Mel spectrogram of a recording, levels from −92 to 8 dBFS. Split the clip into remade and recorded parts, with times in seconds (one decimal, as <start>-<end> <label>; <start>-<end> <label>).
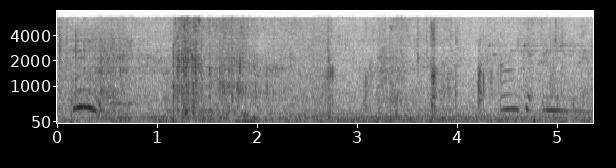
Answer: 0.0-2.6 remade; 2.6-3.2 recorded; 3.2-4.0 remade; 4.0-4.6 recorded; 4.6-5.4 remade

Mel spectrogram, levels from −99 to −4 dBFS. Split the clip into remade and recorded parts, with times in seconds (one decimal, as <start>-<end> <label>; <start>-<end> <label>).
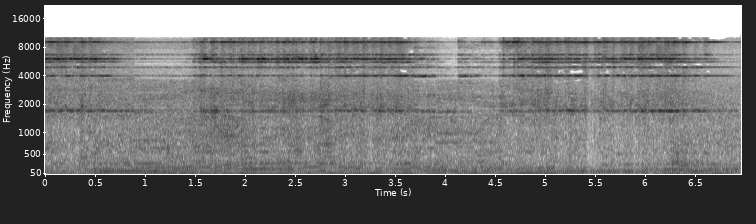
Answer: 0.0-0.9 recorded; 0.9-2.9 remade; 2.9-3.7 recorded; 3.7-4.9 remade; 4.9-7.0 recorded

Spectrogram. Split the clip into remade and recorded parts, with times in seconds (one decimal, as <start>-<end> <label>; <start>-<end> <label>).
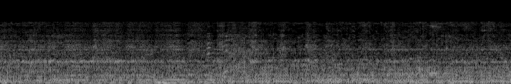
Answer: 0.0-0.6 remade; 0.6-2.1 recorded; 2.1-5.1 remade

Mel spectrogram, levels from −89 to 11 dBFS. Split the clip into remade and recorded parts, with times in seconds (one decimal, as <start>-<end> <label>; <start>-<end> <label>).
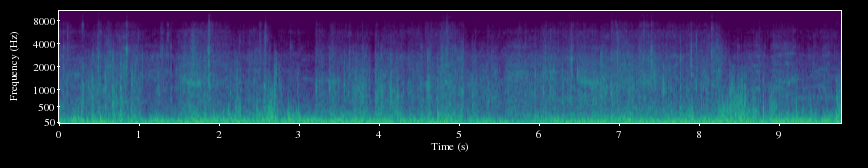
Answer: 0.0-4.7 recorded; 4.7-5.3 remade; 5.3-9.8 recorded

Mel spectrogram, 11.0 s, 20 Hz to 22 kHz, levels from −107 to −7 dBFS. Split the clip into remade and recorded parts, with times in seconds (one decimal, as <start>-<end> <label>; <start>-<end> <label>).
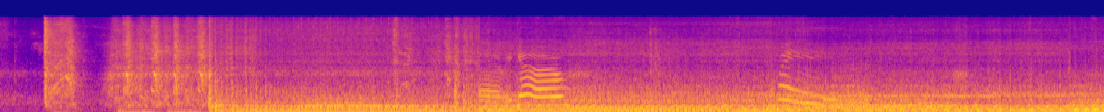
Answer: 0.0-7.6 recorded; 7.6-10.5 remade; 10.5-11.0 recorded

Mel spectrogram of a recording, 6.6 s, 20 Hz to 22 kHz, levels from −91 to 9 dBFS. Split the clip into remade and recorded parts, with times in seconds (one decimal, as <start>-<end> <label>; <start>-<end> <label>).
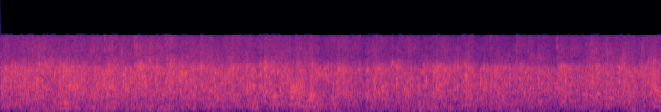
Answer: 0.0-1.4 recorded; 1.4-4.7 remade; 4.7-6.6 recorded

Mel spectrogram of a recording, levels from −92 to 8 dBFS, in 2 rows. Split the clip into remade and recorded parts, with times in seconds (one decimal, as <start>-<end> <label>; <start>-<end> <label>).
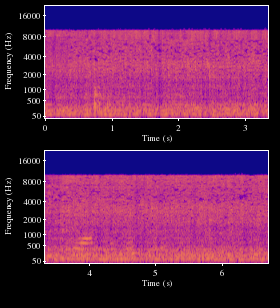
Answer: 0.0-0.6 recorded; 0.6-3.8 remade; 3.8-6.7 recorded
